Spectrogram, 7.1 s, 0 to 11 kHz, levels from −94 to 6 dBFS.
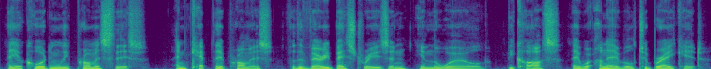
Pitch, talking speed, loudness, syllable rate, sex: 135 Hz, 185 wpm, -18 LUFS, 6.1 syllables/s, male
